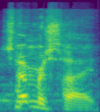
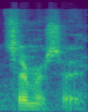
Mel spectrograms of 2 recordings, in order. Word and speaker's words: Summerside: Somersside. Somerside. Thank you. I knew it had three syllables, but Charlottesville, Somersside, they they're similar.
